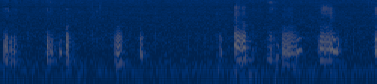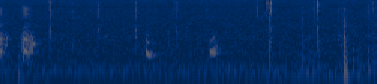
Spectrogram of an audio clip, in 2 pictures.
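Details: Young squirrels squeaking in a steady string of short chirps, several loud doubled peeps in the middle, over soft pattering and rustling as the babies move about.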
